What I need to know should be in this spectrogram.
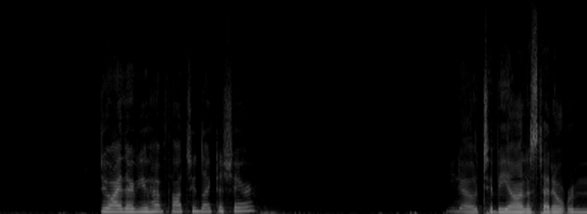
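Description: A woman speaks with animation through a microphone.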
